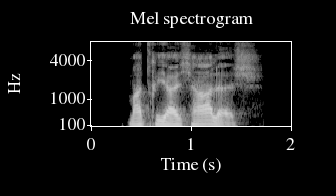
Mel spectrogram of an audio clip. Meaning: matriarchal
- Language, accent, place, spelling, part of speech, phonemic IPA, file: German, Germany, Berlin, matriarchalisch, adjective, /matʁiaʁˈçaːlɪʃ/, De-matriarchalisch.ogg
